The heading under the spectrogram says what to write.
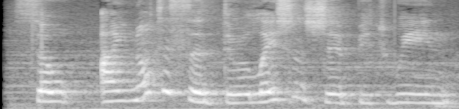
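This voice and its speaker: Through noticeable background noise, a woman with a fairly high pitch speaks in a non-native accent. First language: non-English. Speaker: movie reviewer. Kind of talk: casual talk to camera.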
